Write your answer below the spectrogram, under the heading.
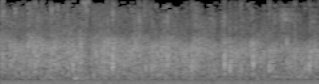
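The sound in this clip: An audience applauds to welcome people being introduced at a ceremony, a steady, even wash of clapping that holds at the same level for the whole stretch.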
